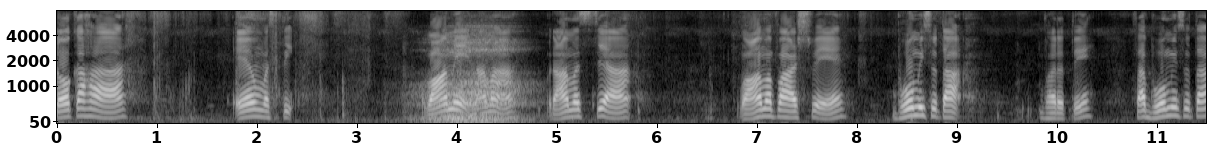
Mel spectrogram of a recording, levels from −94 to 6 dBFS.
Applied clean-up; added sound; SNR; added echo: none; Breathing; 8 dB; none.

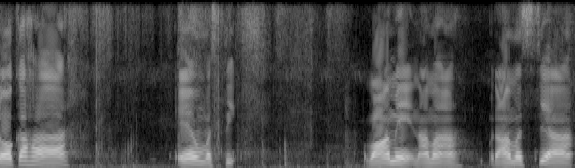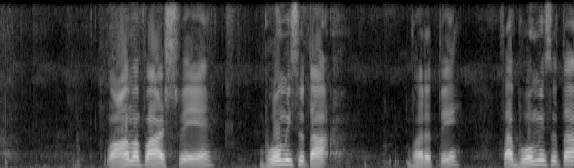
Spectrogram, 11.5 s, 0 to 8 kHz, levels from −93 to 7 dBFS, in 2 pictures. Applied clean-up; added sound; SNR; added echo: none; none; none; none.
